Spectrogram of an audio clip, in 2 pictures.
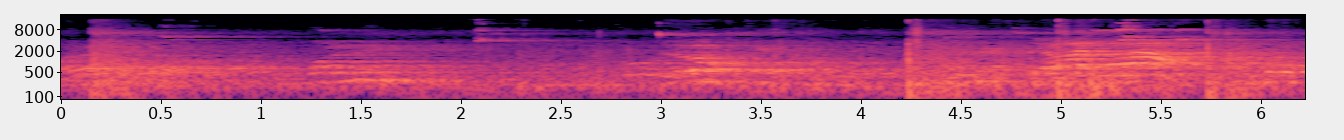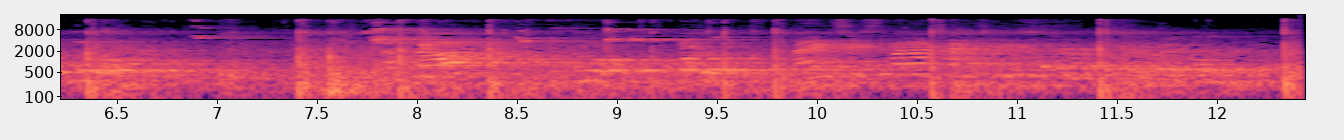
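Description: Basketball bouncing repeatedly on a hardwood gym floor as players dribble, the thuds echoing around a large gym.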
